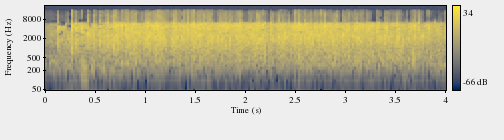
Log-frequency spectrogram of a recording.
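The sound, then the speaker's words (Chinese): Applause from a theatre audience, a dense and steady clatter of many hands clapping that stays loud and even for the whole stretch, with no talk over it. “想不到还真有人鼓掌，这就算开张大吉了。”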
